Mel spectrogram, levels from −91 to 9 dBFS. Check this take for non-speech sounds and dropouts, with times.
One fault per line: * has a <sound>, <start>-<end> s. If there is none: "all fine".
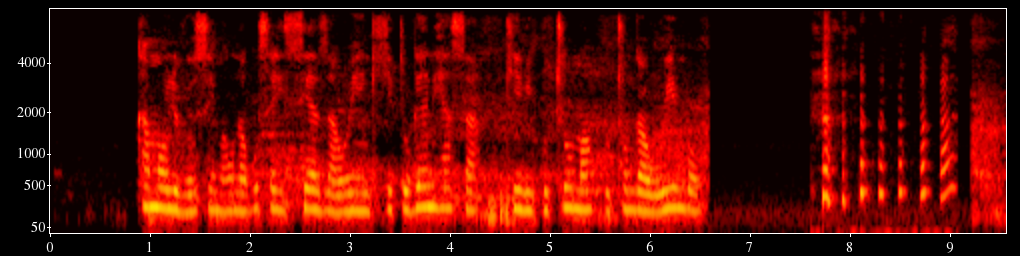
* has a laugh, 7.6-9.1 s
